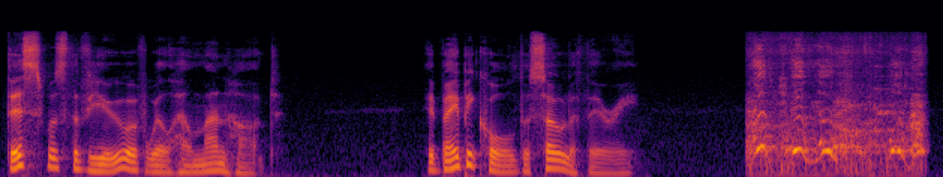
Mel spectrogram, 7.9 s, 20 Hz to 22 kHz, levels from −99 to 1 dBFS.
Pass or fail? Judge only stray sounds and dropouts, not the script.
fail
